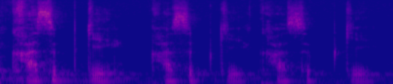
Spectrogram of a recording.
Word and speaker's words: 가습기: So that's why when you say it really quickly, it sounds like 가습기.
